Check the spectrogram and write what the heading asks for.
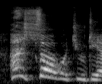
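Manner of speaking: loud, high furious snap; angry accusation. Retold or imitated. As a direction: catch her red-handed, furious. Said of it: "he came after her just like this".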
